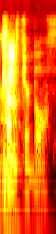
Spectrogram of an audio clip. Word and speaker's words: comfortable: but the ORF tur the f is not pronounced I'm comfortable comfortable comfortable ok very good ok now the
